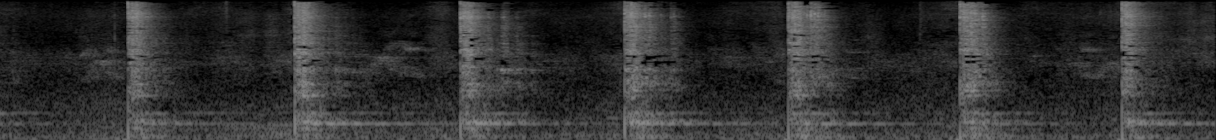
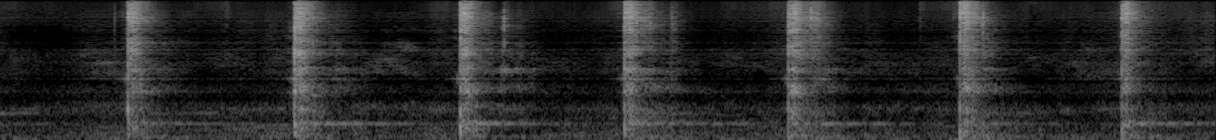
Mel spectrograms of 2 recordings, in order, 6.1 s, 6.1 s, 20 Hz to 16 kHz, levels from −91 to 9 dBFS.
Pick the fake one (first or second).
second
